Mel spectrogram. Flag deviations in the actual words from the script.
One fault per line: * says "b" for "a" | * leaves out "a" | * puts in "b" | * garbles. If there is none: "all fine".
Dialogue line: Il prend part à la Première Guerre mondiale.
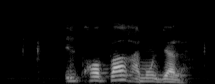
* leaves out "la Première Guerre"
